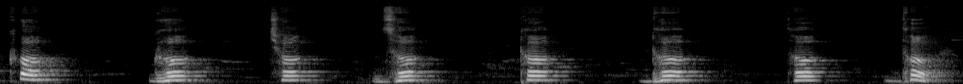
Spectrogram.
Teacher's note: फुपसातील हवा जेव्हा बाहेर फेकली तेव्हा त्यांना आपण महाप्राण वर्ण असे म्हणतो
